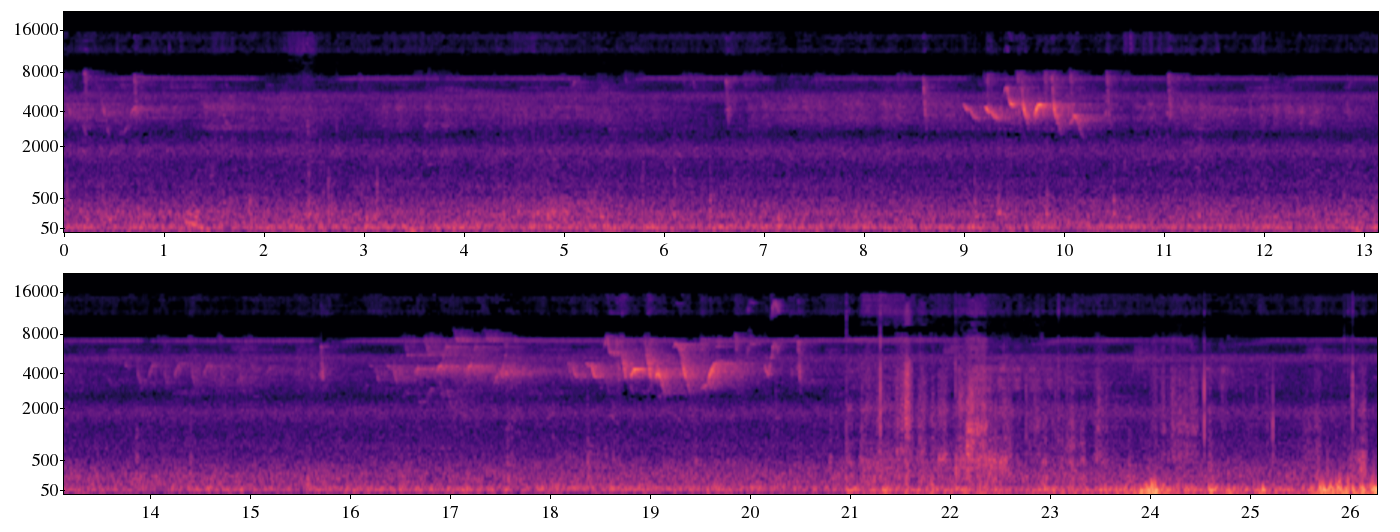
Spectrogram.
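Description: Water laps softly against a muddy riverbank.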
